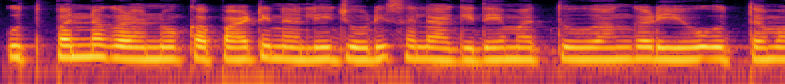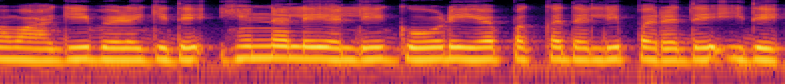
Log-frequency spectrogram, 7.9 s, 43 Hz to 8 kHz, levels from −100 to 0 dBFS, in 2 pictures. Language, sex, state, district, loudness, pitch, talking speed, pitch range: Kannada, female, Karnataka, Bidar, -16 LUFS, 210 Hz, 90 wpm, 205-215 Hz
